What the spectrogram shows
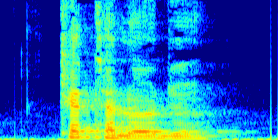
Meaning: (noun) a systematical catalogue; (verb) inflection of cataloguer: 1. first/third-person singular present indicative/subjunctive 2. second-person singular imperative
- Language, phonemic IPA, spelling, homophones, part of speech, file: French, /ka.ta.lɔɡ/, catalogue, catalogues, noun / verb, LL-Q150 (fra)-catalogue.wav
